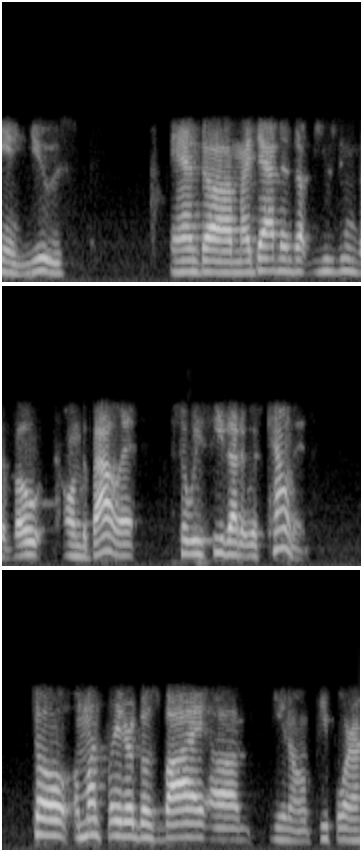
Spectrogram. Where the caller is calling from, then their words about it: Los Angeles, California, United States; I'm calling from Los Angeles, Liberalfornia.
